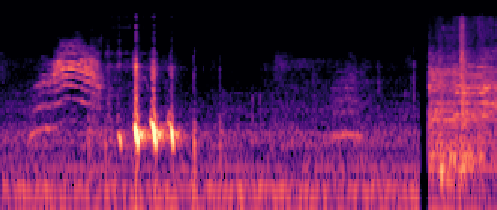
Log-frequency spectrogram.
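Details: Indoor pet cat gives a single bright, arching meow, followed by several sharp knocking thumps, a soft murmur and a sudden burst of broadband noise at the end.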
